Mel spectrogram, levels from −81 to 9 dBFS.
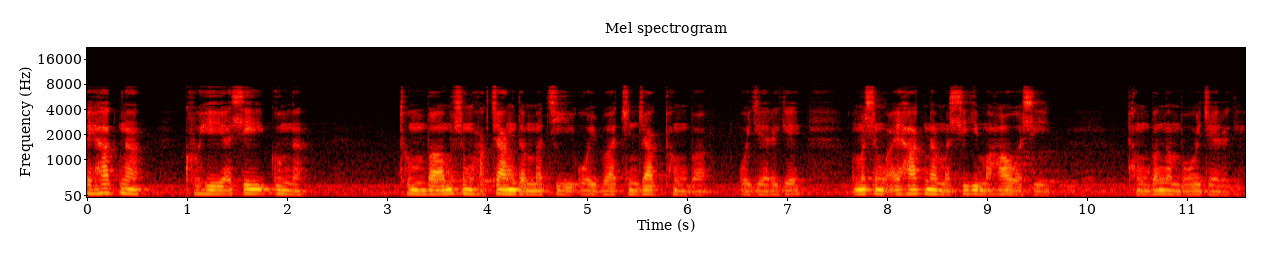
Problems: constant background noise, background conversations at intervals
